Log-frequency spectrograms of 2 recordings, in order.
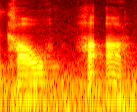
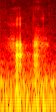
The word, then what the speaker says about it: Kauha'aha'a: The correct pronunciation is Kauha'aha'a. Kauha'aha'a. Okay. Yeah. And it's, you got to put that pause in your throat, but Kauha'aha'a is my last name. That's as Hawaiian as you can get.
